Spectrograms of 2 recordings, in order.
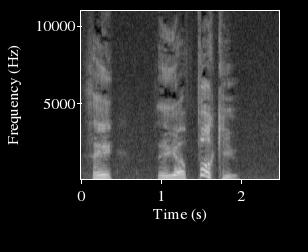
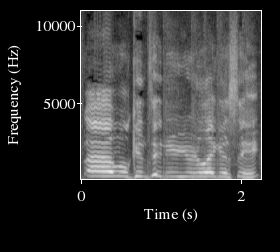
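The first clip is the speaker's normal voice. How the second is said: mock heroic vow; 8 semitones higher, 5 dB louder than usual.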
